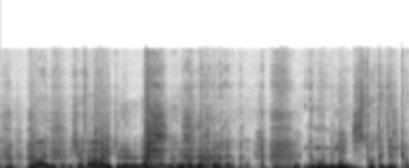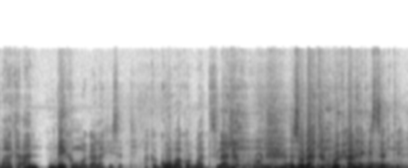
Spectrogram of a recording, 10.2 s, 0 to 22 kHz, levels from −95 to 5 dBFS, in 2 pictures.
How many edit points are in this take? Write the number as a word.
one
